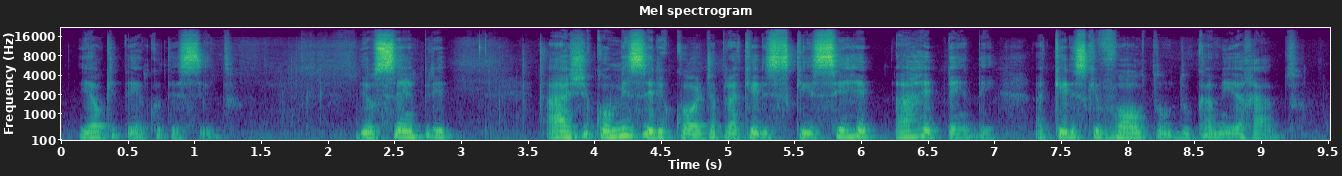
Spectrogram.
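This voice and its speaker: Somewhat breathy speech at a moderate pace, with ordinary pitch variation and long, frequent pauses. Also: woman, medium pitch for a woman. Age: 80s+. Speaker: Bible teacher. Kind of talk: Bible teaching talk.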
